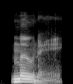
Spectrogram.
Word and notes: Moonie: British English

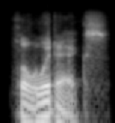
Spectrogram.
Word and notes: fluidics: American English

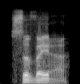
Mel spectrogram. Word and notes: surveyor: British English

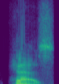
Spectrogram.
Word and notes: has: American English

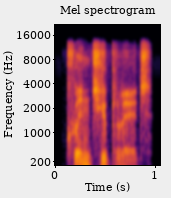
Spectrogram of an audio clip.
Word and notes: quintuplet: British English

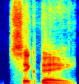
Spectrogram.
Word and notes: sickbay: American English

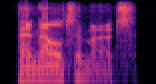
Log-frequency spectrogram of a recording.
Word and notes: penultimate: British English

